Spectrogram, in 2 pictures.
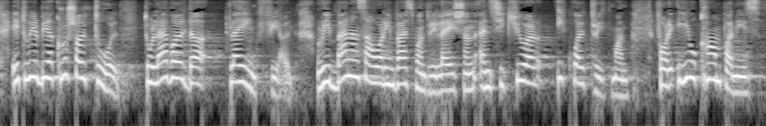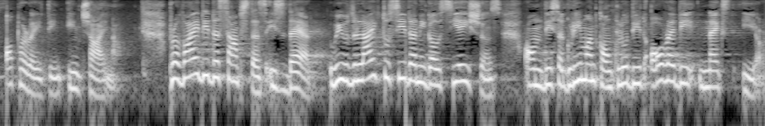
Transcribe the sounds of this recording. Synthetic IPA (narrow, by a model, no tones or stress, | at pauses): it̪wilbiəkɾuʃalt̪ult̪ulɛvəld̪ə | plejĩŋɡfḭld̪ɹibɛlə̃nsawəɾĩnvɛstmə̃nt̪ɹileɪʃə̃nɛ̰̃ndsikʰjuɹikwəlt̪ɹit̪mə̃nt̪fɔɹiukʰãmpanizɔpəɹejt̪ĩŋĩnt͡ʃa̰jna̰ | pɾovajd̪id̪əsabst̪ə̃nsizd̪ɛɹwiwud̪lajk̚t̪usid̪əniɡosieʃə̃nzʔɔ̃nd̪isəɡɾimə̃nt̪̚kɔ̃ŋklud̪id̪ɔlˠɹɛd̪inɛkst̪jḭɹ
